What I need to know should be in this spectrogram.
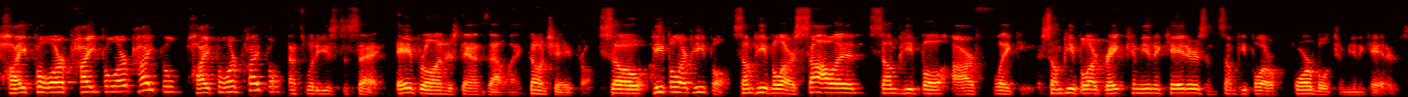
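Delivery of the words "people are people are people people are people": put-on broad, thick Kentucky southern accent, pitched up. Quoting a former top earner's stage line: imitating a thick southern accent. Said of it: "he had a thick Southern accent".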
